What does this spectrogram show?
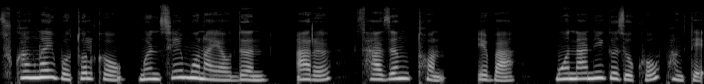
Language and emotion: Bodo, neutral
